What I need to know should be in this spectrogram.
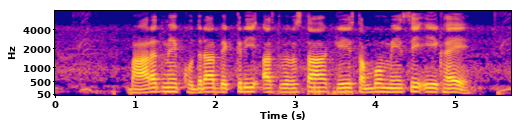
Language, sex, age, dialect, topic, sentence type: Hindi, male, 18-24, Kanauji Braj Bhasha, agriculture, statement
